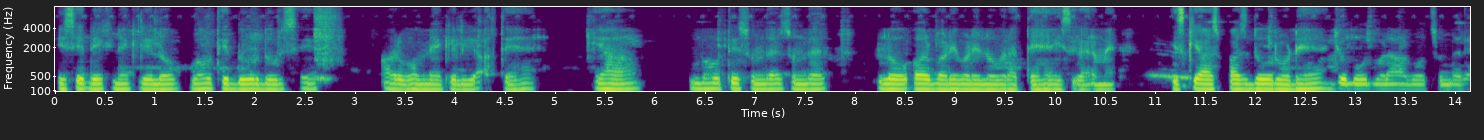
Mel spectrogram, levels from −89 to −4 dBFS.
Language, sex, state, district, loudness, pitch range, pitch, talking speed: Hindi, male, Bihar, Lakhisarai, -18 LUFS, 130-140 Hz, 135 Hz, 175 wpm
